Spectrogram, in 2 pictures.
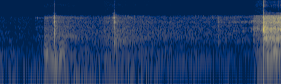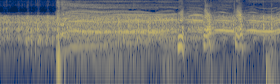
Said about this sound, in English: can be seen getting hit with a powerful jet of water after setting the sprinkler off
